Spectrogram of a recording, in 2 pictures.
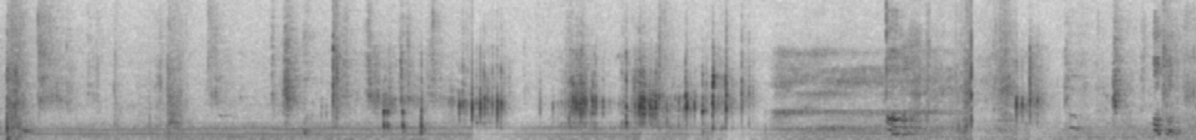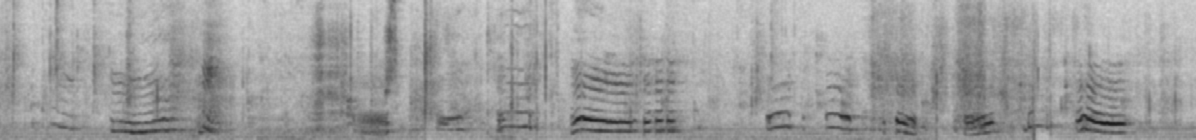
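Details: Indoors, English Bulldog puppies play; quiet at first, then a series of high, wavering whimpers and short squeals builds up in the second half, coming in clusters.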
